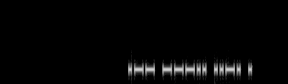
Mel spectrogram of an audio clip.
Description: Morse code, heard as a keyed tone, about 44 wpm, 700 Hz. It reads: W8FE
